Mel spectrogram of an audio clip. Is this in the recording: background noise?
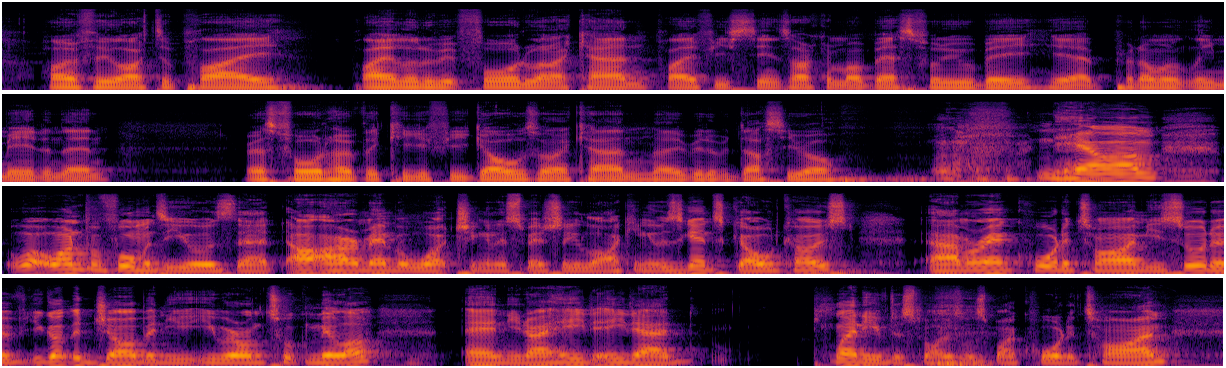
no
